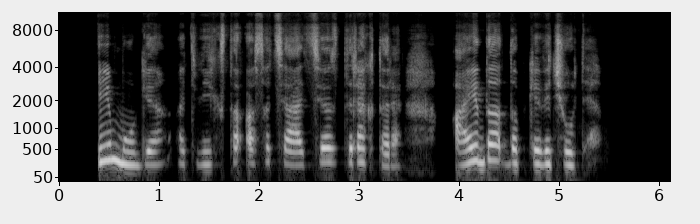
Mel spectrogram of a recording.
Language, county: Lithuanian, Klaipėda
